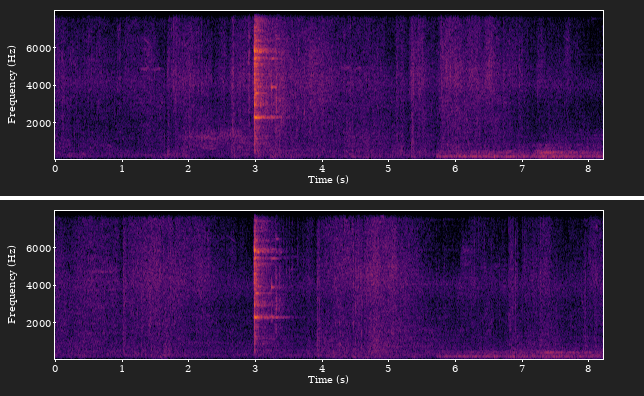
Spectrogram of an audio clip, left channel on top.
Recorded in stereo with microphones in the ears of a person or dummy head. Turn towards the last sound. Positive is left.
turn(degrees=70)  # may be behind; listen again after turning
